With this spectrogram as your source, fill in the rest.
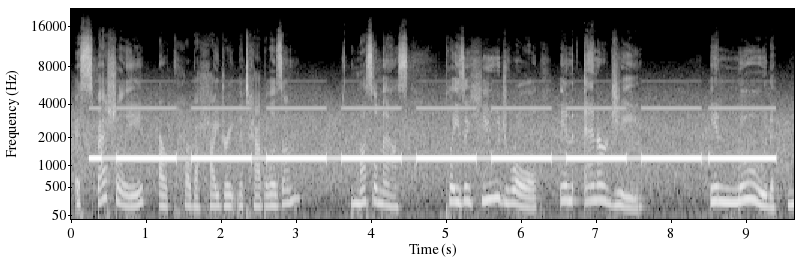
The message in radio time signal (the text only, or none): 1 1 1 1 1 1 1 1 0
